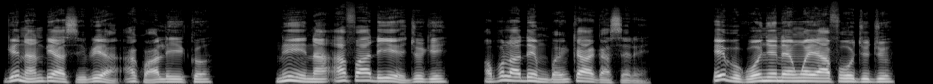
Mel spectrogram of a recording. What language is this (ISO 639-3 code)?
ibo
